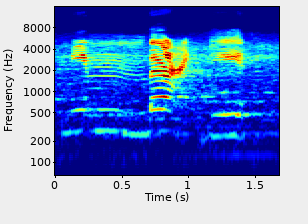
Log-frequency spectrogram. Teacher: Apabila ada nun sukun atau tanwin bertemu dengan huruf ba, maka hukum bacaannya disebut iqlab. Cara membacanya dengan menukar nun sukun dengan mim.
